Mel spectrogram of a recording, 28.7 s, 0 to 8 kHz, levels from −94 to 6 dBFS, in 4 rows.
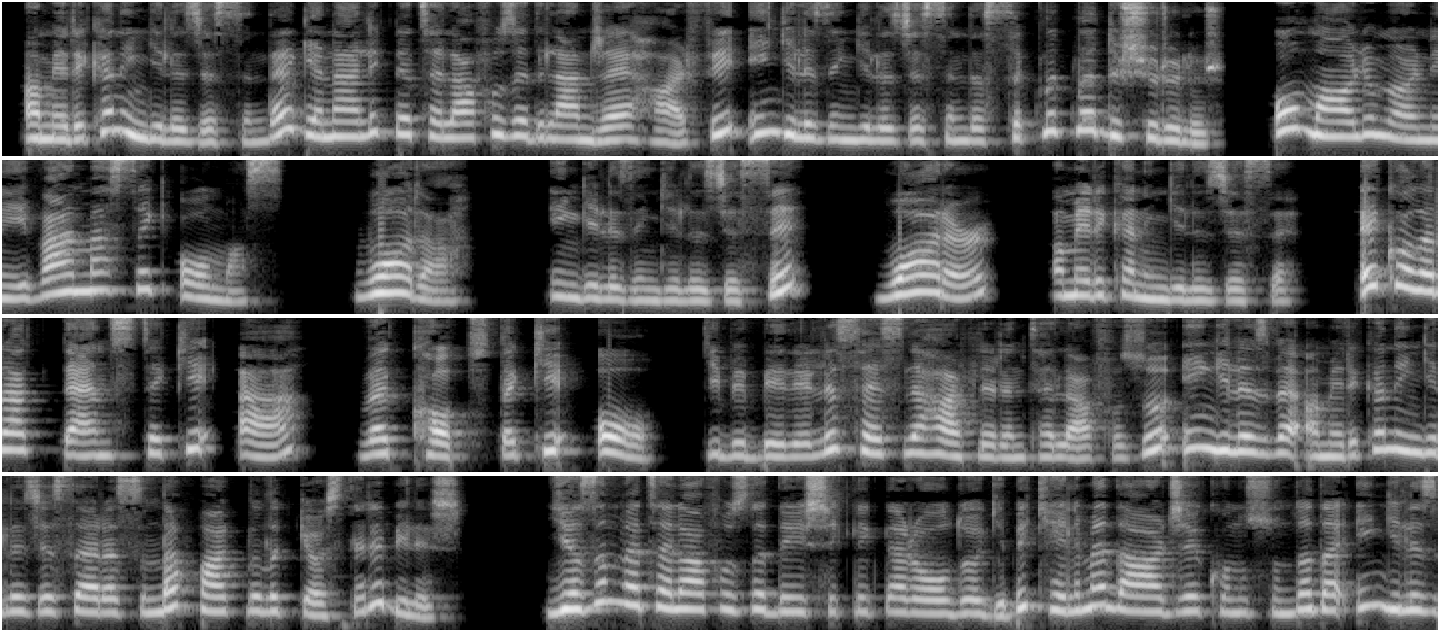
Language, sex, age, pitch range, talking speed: Turkish, female, 10-29, 205-295 Hz, 110 wpm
